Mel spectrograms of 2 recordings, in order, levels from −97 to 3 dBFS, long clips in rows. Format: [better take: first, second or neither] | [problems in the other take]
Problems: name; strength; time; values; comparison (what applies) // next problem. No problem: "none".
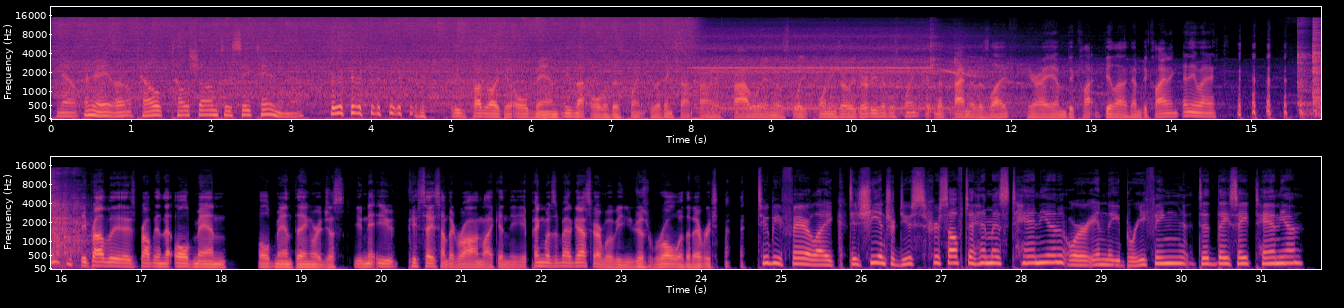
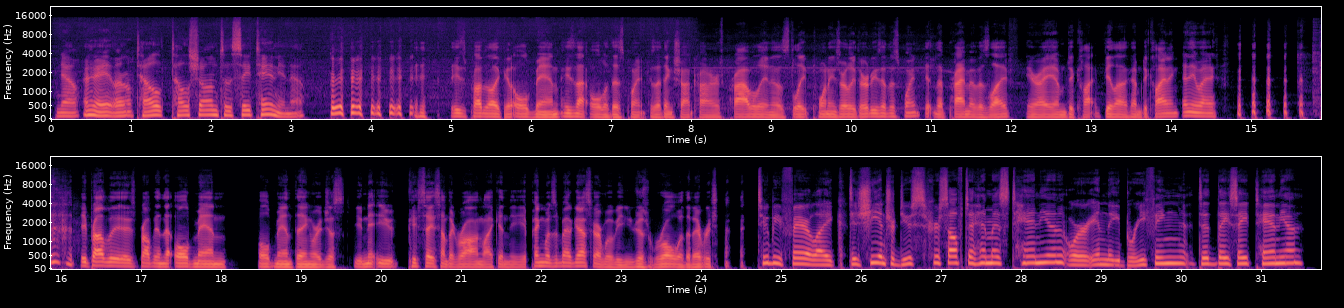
second | household noises; loud; until 16 s; 4 dB below the speech; faint in the second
